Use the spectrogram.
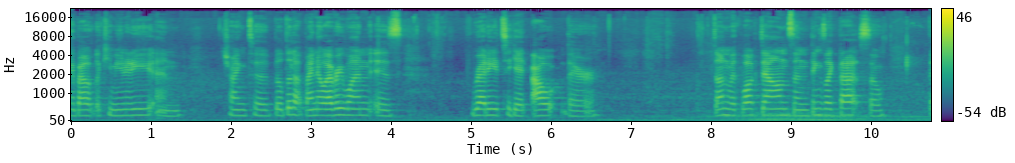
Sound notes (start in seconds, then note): none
